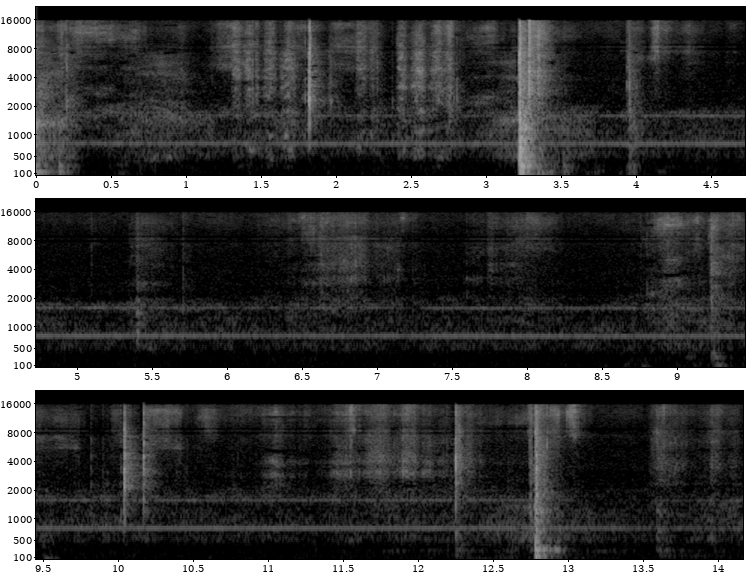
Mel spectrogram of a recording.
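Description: Paper cut-outs being handled and pressed down on a card on a wooden table: mostly quiet, with a sharp tap about three seconds in, a few fainter ones, and another tap near the end, over a faint steady tone.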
